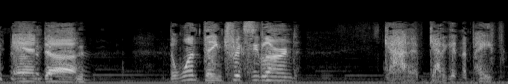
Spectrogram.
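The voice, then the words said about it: Mob boss character voice. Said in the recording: “Why am I talking like a mob boss?”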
